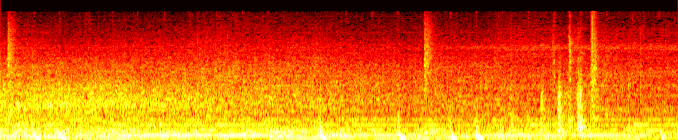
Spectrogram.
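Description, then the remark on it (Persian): Akhavan's car engine hums steadily as it rolls to a stop in front of a house, with a few mechanical clicks and thumps near the end as it settles into parking. “ماشین اخوان میاد جلو در خونه پارک میکنه.”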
